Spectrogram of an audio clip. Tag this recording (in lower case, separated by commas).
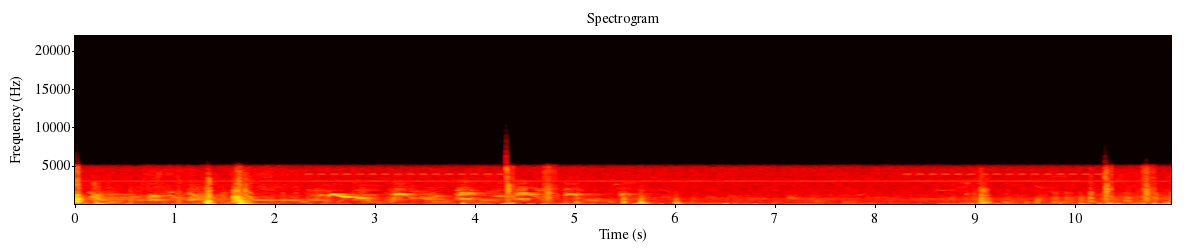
animal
